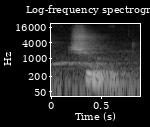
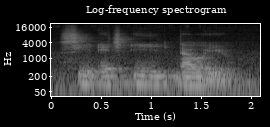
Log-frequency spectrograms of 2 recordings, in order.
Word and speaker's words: chew: Take note, this verb is pronounced chew, not chew. It's chew, C-H-E-W, chew.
